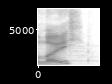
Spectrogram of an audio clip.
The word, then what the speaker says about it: Lich: Lich is pronounced like witch.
